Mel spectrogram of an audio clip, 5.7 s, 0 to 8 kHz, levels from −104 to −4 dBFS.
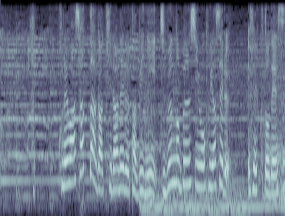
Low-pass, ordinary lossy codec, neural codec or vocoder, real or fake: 7.2 kHz; none; none; real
